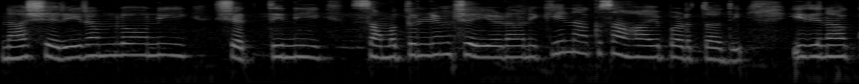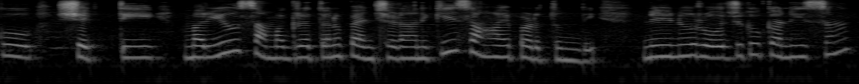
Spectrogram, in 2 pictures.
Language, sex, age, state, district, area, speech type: Telugu, female, 30-45, Andhra Pradesh, Kakinada, rural, spontaneous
